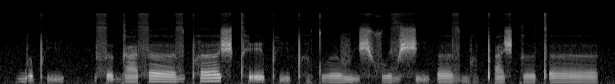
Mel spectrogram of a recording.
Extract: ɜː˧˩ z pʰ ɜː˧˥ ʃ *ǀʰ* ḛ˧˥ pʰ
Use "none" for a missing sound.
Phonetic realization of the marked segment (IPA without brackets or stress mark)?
tʰ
